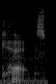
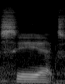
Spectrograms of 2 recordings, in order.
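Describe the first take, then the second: First: The name is one word starting with k. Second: The name is spelled out as two letters. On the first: "or Kex" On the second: "You can call it C X"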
